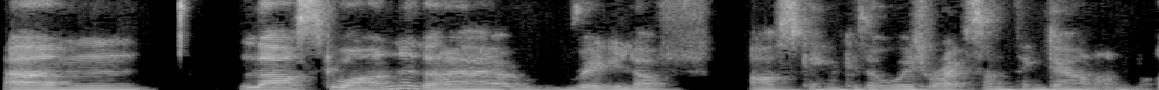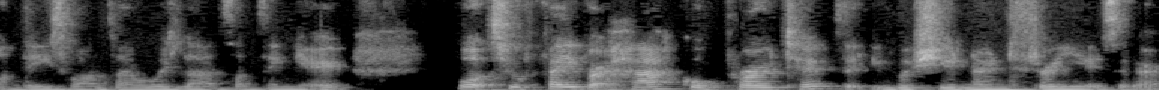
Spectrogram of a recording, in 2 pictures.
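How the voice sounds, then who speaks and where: A woman speaks with an English accent at a moderate pace, her pitch very deep and low. Her tone is dark and mellow, somewhat breathy, with fairly even intonation. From UK, from age eight. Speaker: interview host. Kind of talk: interview.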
